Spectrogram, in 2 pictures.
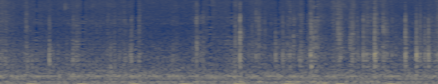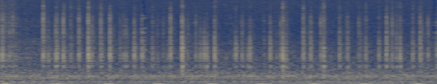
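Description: Long nails rapidly scratch the textured surface of a green faux leather pouch embossed with pyramid studs. The result is a dense, irregular run of crisp, bright scratching clicks over a steady low hum.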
